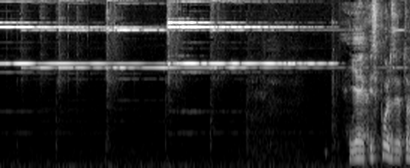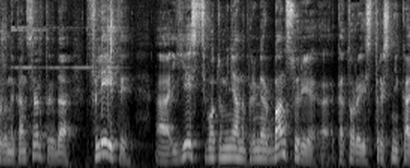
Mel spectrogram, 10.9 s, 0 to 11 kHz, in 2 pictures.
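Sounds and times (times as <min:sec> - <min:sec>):
small bells of different pitches ringing: 0:00.0 - 0:08.2
speech: 0:04.6 - 0:10.9.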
